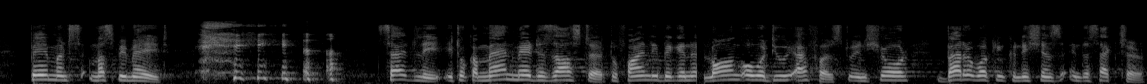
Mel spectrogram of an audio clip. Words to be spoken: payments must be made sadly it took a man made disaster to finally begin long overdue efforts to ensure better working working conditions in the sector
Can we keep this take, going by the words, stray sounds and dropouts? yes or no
no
